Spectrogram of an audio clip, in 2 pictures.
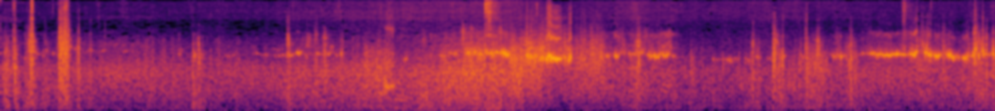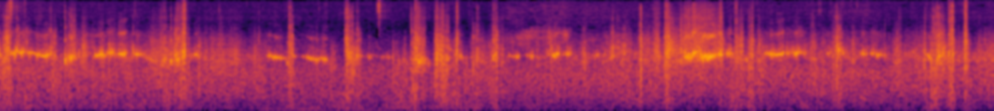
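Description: A boat engine hums nearby.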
